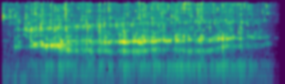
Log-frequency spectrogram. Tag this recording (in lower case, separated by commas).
water, fill (with liquid), liquid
